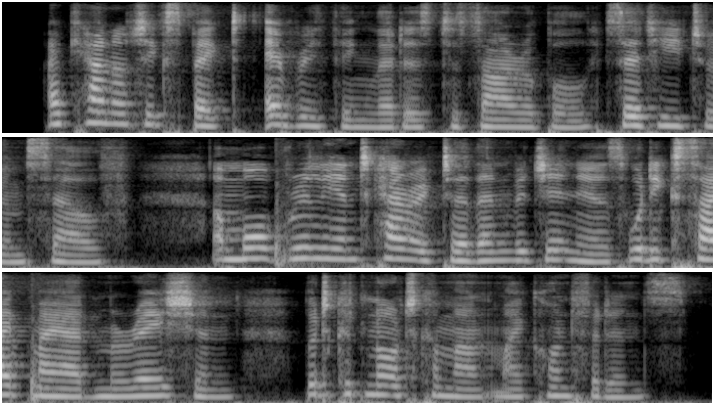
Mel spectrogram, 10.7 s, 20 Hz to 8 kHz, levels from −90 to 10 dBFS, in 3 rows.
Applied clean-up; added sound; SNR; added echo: neural mask model DeepFilterNet 3.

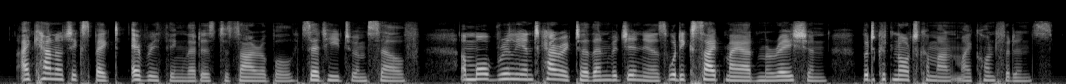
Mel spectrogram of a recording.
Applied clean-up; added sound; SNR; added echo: none; none; none; none.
